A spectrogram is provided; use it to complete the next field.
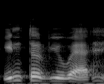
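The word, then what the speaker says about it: interview: இன்டர்வியூவை இன்டர்வியூ என்று சொல்ல வேண்டும்.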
